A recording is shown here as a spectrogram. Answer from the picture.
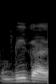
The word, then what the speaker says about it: بدأ: تنطق بدا بكسر الباء ايوه بدا بس نعم.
